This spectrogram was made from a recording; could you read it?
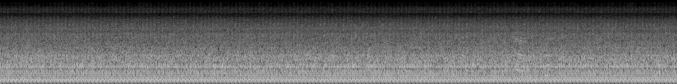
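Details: Free Husqvarna 7021P 21-inch push mower with Honda GCV160 engine, unused for 2 years, running on its original OEM carburetor after the plug was cleaned. Steady, even single-cylinder running with no misses or surging; sounds healthy.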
